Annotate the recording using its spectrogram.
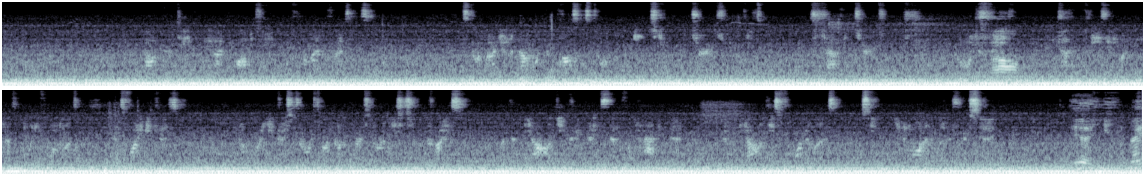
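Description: Steady low hum of an idling vehicle engine, with faint, indistinct voice fragments over it.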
